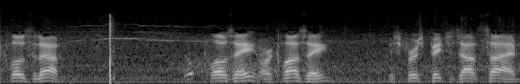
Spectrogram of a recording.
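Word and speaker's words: Clase: it is okay the PA announcer called it claz pronounced it CLA I was listening to him in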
